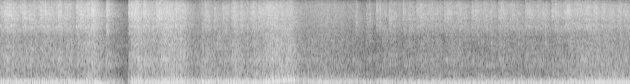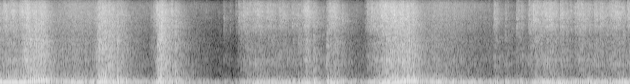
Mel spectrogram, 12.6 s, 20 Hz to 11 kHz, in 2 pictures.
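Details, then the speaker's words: The Meano Camino V8 with long-tube headers and Cherry Bomb Glasspacks, camera at rear: deep loud rumble, burbling idle and repeated blips; very loud exhaust, needs more muffler. "We're gonna definitely need some more muffler on that for sure. Oh my gosh. The Glasspacks are a go, baby."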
